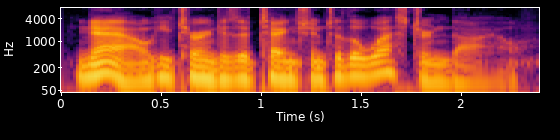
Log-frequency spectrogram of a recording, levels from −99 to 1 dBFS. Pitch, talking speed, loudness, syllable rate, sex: 100 Hz, 225 wpm, -18 LUFS, 5.8 syllables/s, male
